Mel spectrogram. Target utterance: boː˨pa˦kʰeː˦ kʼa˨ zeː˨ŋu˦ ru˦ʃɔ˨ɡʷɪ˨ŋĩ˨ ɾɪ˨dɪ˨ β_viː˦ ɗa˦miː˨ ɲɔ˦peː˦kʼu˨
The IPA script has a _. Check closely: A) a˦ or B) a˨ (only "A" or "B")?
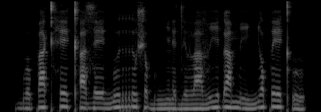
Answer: B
